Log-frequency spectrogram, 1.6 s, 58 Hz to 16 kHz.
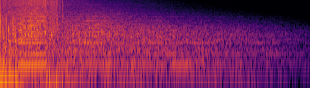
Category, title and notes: Instrument samples > Synths / Electronic
CVLT BASS 85
bass, bassdrop, clear, drops, lfo, low, lowend, stabs, sub, subbass, subs, subwoofer, synth, synthbass, wavetable, wobble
